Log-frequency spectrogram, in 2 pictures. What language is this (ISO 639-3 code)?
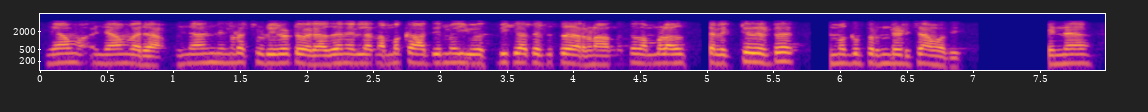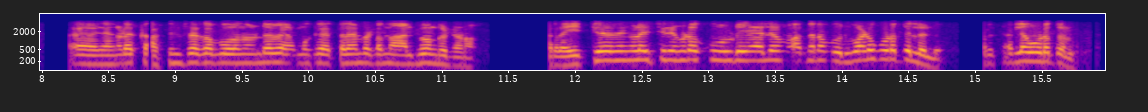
mal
